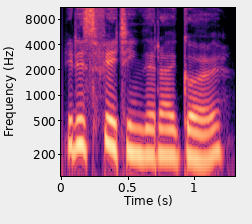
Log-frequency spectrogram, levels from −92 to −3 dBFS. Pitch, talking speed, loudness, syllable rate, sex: 205 Hz, 275 wpm, -15 LUFS, 6.1 syllables/s, female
